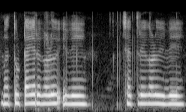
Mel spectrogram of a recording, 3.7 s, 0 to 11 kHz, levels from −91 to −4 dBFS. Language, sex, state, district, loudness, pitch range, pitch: Kannada, female, Karnataka, Bidar, -14 LUFS, 245-255 Hz, 250 Hz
